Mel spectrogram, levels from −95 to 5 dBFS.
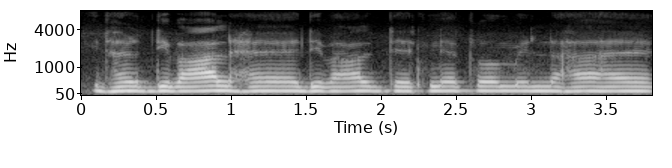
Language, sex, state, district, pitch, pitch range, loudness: Hindi, male, Punjab, Fazilka, 155 Hz, 155-160 Hz, -14 LUFS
